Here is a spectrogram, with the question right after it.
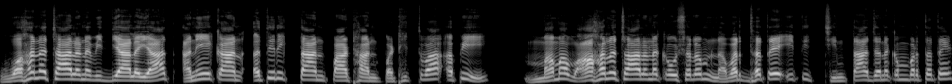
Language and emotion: Sanskrit, angry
